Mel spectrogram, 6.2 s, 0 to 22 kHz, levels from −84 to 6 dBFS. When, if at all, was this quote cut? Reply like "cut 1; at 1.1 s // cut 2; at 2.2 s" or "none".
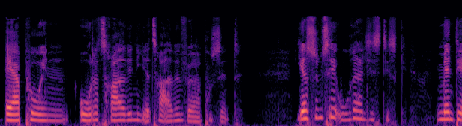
cut 1; at 2.4 s // cut 2; at 4.4 s

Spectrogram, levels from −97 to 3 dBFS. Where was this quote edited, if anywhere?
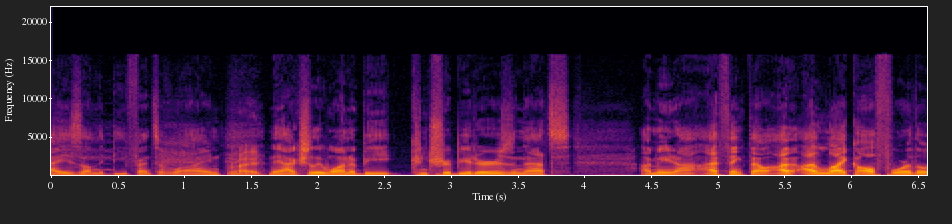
none

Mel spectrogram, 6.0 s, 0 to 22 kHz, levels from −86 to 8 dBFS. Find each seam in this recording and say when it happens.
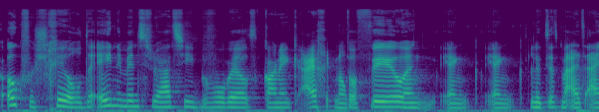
cut 1; at 3.5 s // cut 2; at 4.8 s

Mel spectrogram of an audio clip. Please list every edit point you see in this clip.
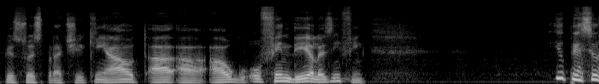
none

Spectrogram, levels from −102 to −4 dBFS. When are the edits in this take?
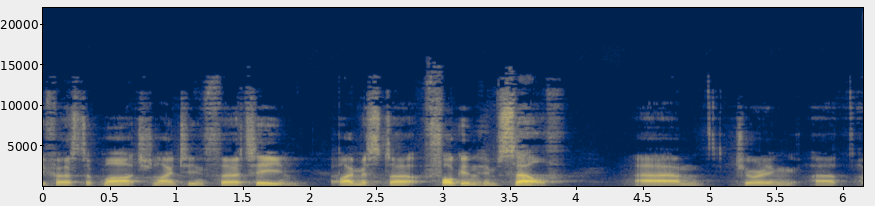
cut 1; at 2.2 s

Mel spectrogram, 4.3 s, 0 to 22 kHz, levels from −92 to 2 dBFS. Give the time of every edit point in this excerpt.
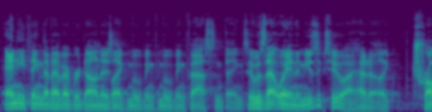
cut 1; at 1.1 s // cut 2; at 1.6 s // cut 3; at 2.2 s // cut 4; at 3.2 s

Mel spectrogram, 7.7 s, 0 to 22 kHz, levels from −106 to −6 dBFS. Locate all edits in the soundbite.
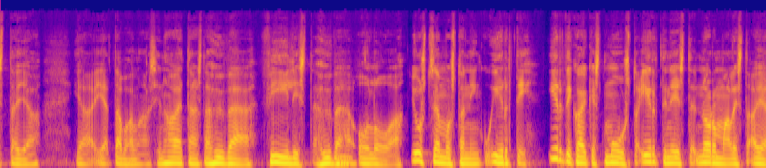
cut 1; at 4.1 s // cut 2; at 5.4 s

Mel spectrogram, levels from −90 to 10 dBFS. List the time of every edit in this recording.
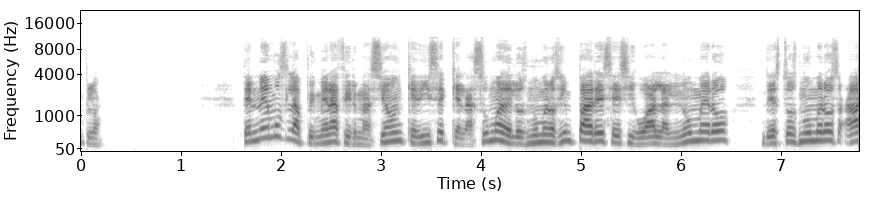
none

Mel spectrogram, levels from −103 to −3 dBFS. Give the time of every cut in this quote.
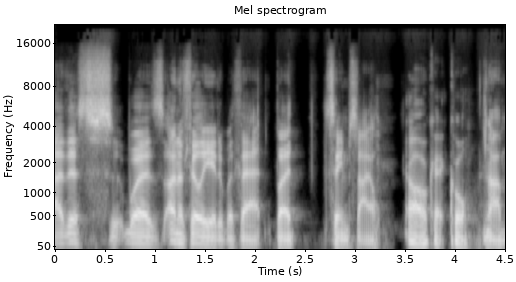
none

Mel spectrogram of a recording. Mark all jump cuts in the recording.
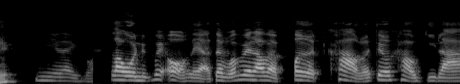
cut 1; at 2.9 s

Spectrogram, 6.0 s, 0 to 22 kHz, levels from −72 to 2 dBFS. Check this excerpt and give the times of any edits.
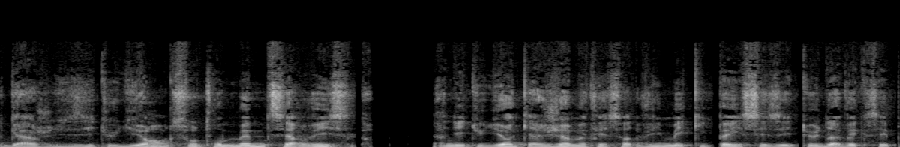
cut 1; at 1.1 s // cut 2; at 1.8 s // cut 3; at 4.2 s

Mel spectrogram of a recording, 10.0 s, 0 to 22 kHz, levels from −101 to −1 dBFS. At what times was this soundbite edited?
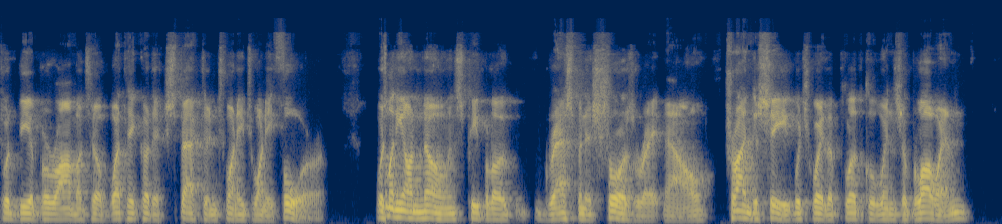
cut 1; at 3.8 s // cut 2; at 7.2 s

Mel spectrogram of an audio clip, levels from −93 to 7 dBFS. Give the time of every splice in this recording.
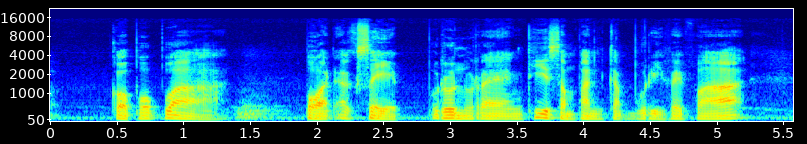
none

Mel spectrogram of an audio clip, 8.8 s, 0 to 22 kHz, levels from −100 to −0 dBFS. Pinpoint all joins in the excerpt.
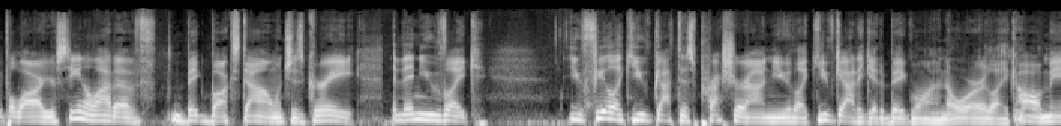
cut 1; at 3.2 s

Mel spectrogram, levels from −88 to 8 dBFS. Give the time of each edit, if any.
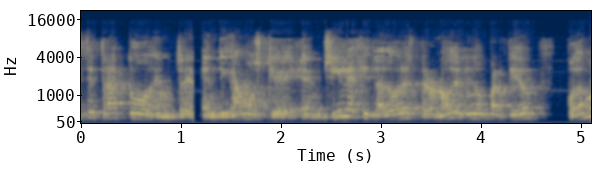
cut 1; at 1.1 s

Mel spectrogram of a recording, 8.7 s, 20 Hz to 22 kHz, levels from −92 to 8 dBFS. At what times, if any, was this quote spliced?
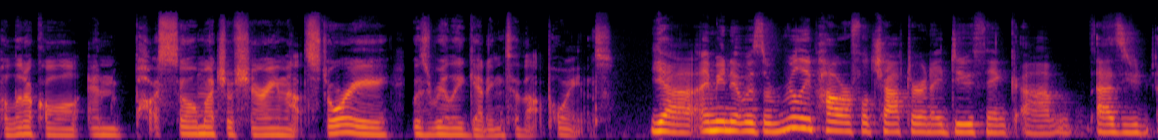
cut 1; at 3.0 s

